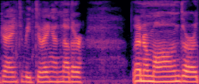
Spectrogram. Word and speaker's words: Lenormand: Greetings, I'm going to be doing another Lenormand or Lenormand. There's two pronunciations. I think the European pronunciation is Lenormand reading.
